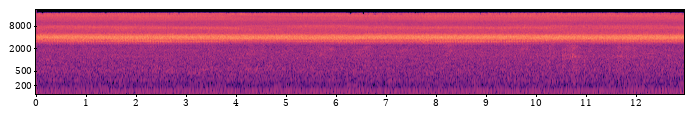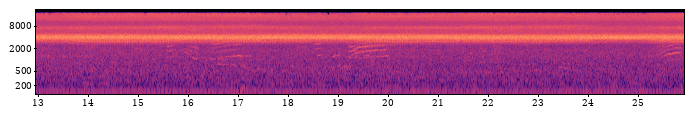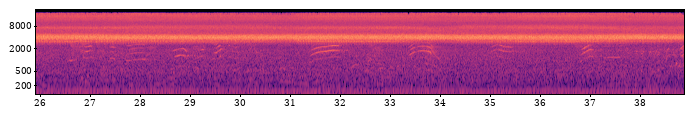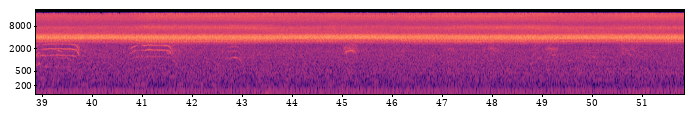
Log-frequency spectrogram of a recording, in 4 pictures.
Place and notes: Ludrong Zur Lam 11 NE, Thimphu, Bhutan - Tree Ears Recording of Cicadas
Tree Ears Recording of Cicadas - 2. October 2022 - Recorded with Sonorous Objects SO.1 mics and Centrance Mixerface to iphone.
